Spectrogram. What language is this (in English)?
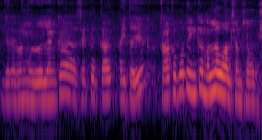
Telugu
